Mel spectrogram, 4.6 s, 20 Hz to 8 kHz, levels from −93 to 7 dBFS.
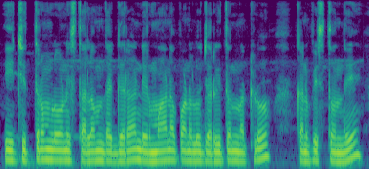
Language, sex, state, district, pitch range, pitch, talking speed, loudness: Telugu, male, Telangana, Mahabubabad, 115-130 Hz, 120 Hz, 105 wpm, -14 LUFS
